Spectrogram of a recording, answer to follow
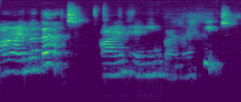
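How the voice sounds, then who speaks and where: A woman puts on a character voice, high-pitched and swinging very widely up and down. A slight echo trails her words. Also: moderate pace. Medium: read story.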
